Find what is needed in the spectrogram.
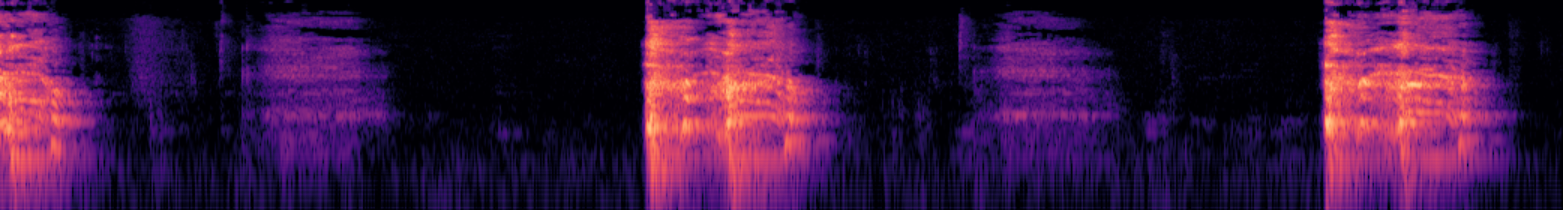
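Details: Real, unacted morning coughing fit of a female smoker brushing her hair: heavy, deep, harsh cough bursts about every four seconds, with faint breaths between them; smoker's cough.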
